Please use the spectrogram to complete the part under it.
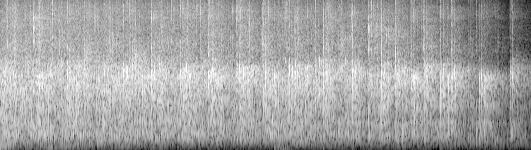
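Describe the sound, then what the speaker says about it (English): Audience applause fills a conference auditorium at a Python developers' gathering, a dense, steady clapping from many hands that holds strong for about five seconds before thinning and fading out. "but we can still applaud"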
